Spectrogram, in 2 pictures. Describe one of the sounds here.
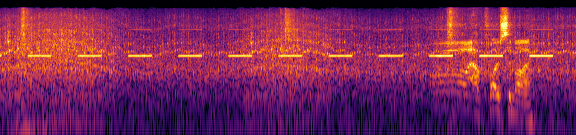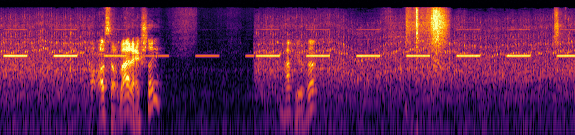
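A truck's reversing alarm beeps.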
